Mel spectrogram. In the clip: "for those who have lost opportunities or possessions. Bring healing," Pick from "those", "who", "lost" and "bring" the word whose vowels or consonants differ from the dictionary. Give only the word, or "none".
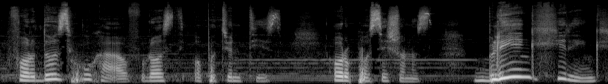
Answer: bring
